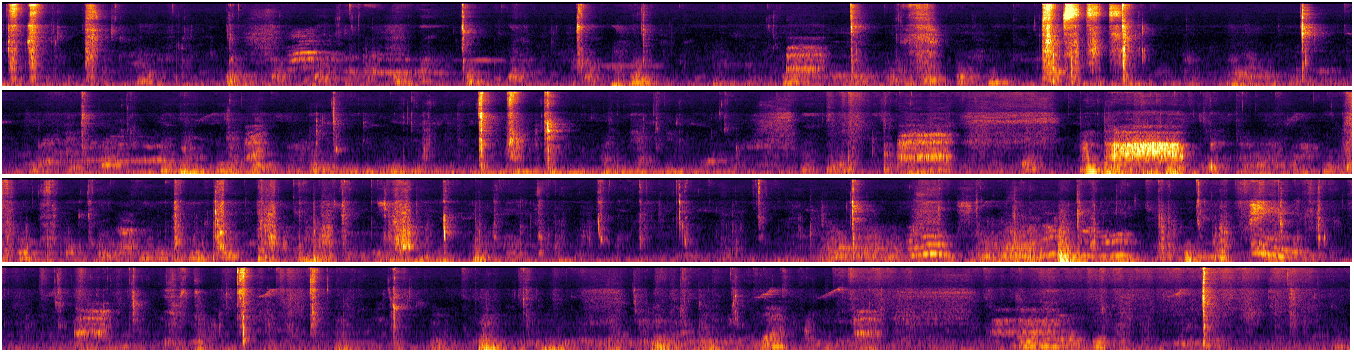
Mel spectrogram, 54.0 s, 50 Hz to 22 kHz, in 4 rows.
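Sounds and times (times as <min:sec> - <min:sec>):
wet mouth clicks and smacks: 0:00.0 - 0:02.5, 0:10.4 - 0:11.6, 0:12.8 - 0:13.6, 0:16.6 - 0:19.4, 0:40.1 - 0:44.8, 0:52.4 - 0:53.6
person chewing with wet smacks: 0:00.0 - 0:53.9.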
